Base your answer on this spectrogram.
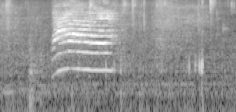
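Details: During a rare bath, his first in a year, the Munchkin cat Chacha lets out a single long, loud wail that sweeps up briefly then holds level, followed by faint splashes and handling noises.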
